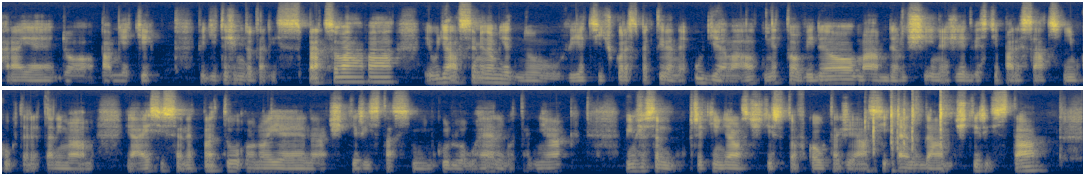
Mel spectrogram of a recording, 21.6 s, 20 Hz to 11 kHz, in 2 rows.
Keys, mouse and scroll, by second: 11.3-14.5 drag, 18.5-20.4 drag.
